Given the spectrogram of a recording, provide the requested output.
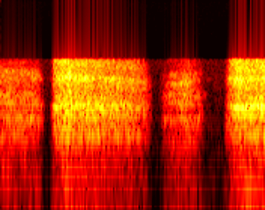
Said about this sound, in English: as long as he stops breathing in my ear or whatever he's doing.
